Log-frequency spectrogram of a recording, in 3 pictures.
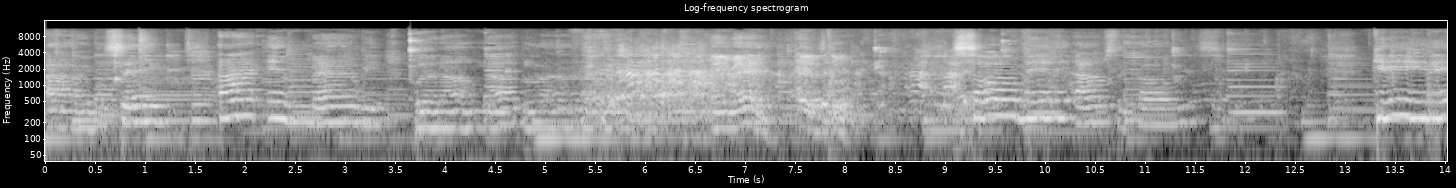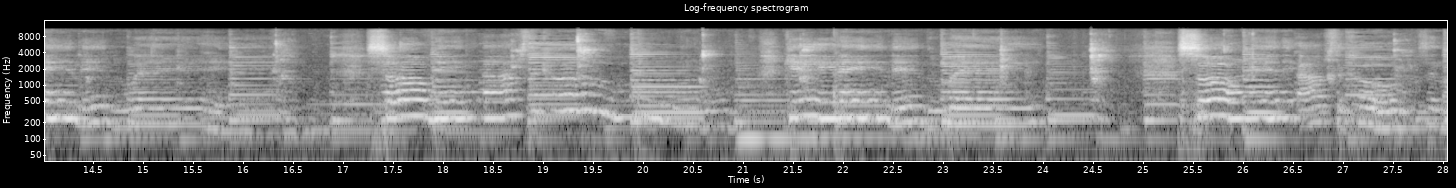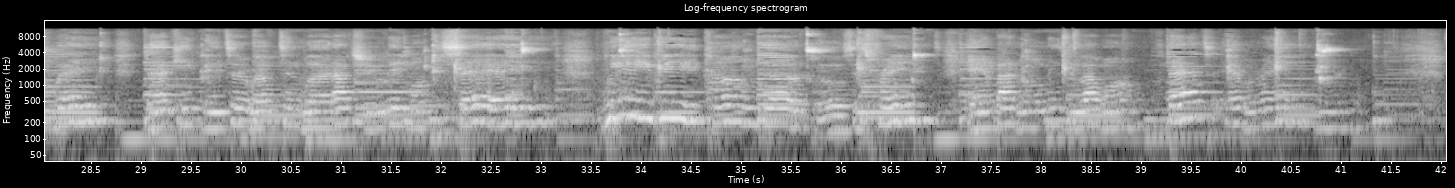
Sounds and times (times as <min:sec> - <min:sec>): Speech: 0:06.7 - 0:08.2.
